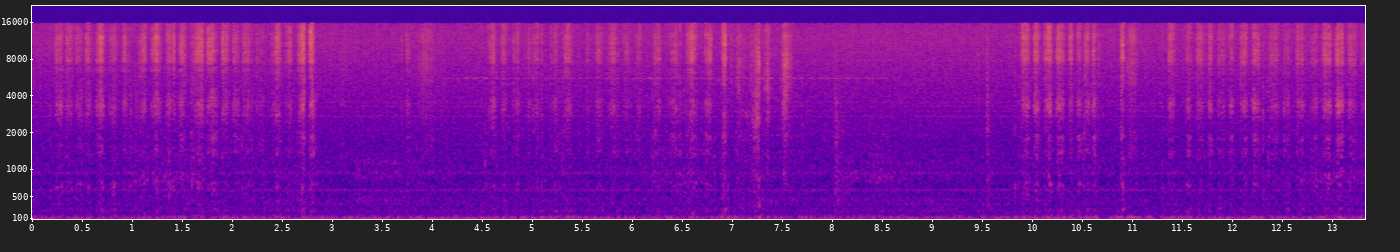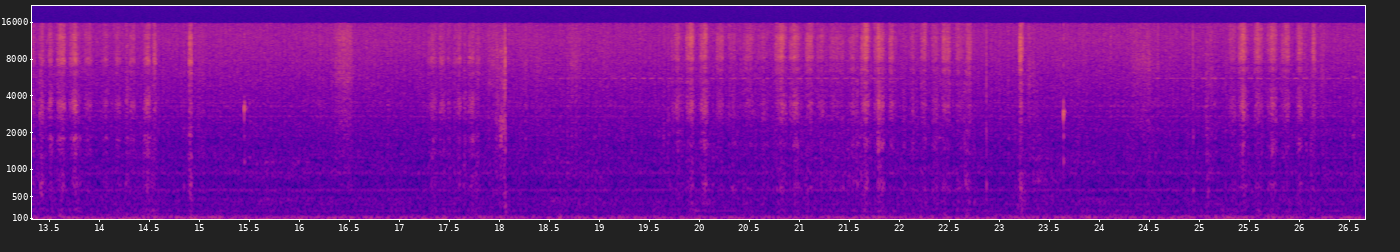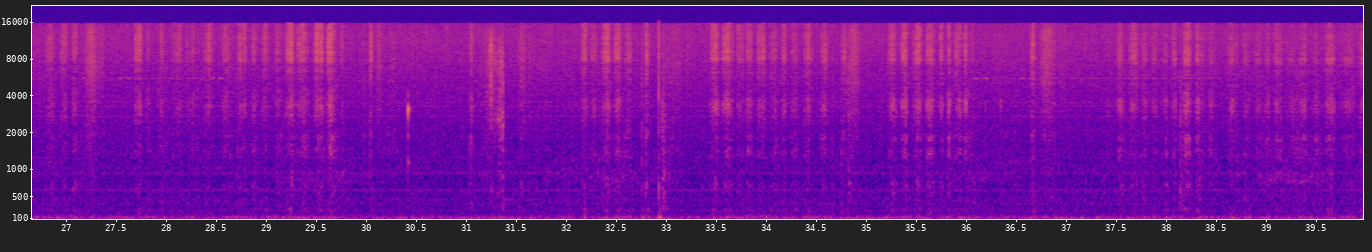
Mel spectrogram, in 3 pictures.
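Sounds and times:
steady low hum: 0.0 - 39.9
pen nib scratching paper: 32.2 - 36.1, 37.5 - 39.9.

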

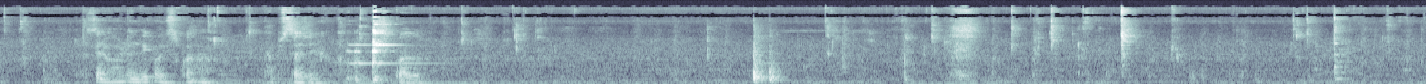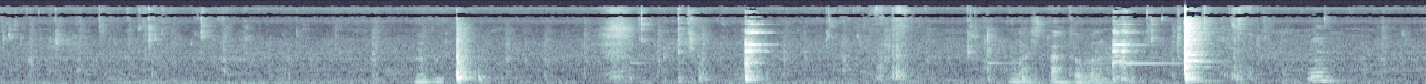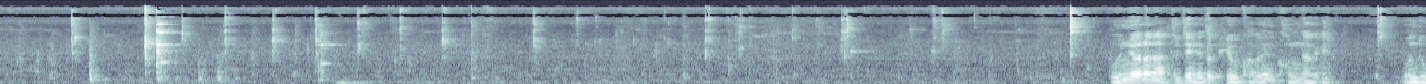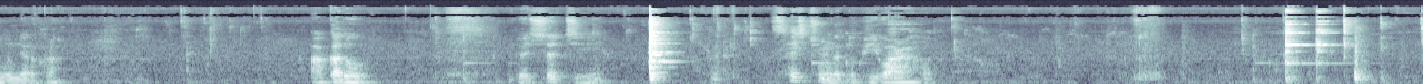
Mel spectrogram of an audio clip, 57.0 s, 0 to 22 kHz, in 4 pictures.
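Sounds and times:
utensils tapping bowls and pan: 55.4 - 56.5.

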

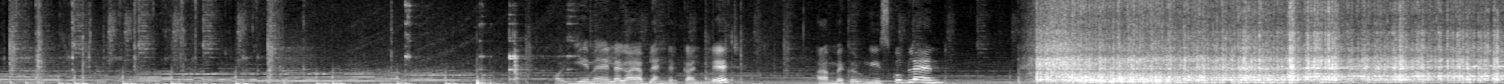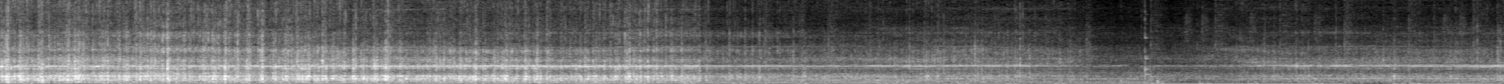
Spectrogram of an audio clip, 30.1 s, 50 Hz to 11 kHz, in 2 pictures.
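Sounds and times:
blender running: 10.2 - 30.0.

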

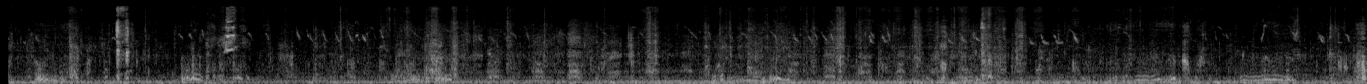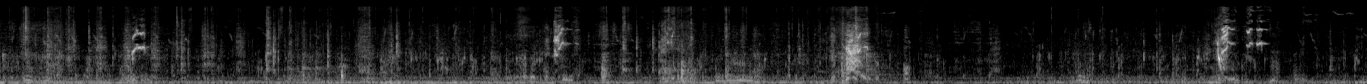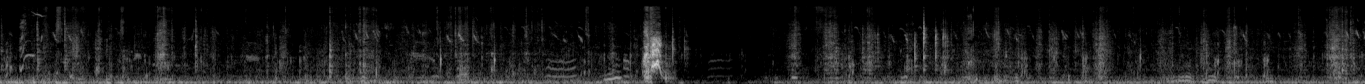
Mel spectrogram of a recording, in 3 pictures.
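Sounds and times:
puppies chewing and lapping: 0.1 - 40.9
puppies growling: 0.1 - 40.9.

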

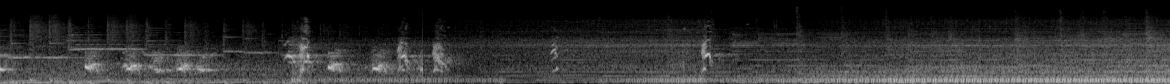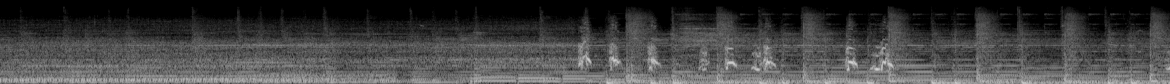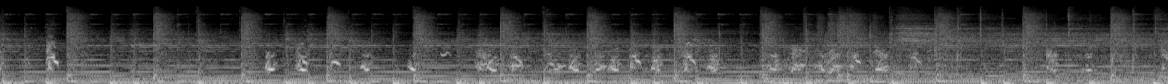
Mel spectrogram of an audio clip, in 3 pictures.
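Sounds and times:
dogs barking and yipping: 0.0 - 4.8, 5.5 - 5.8, 6.8 - 7.4, 17.3 - 21.0, 23.3 - 24.2, 25.9 - 33.0, 33.7 - 35.0
lawn tractor engine running: 2.8 - 35.0.

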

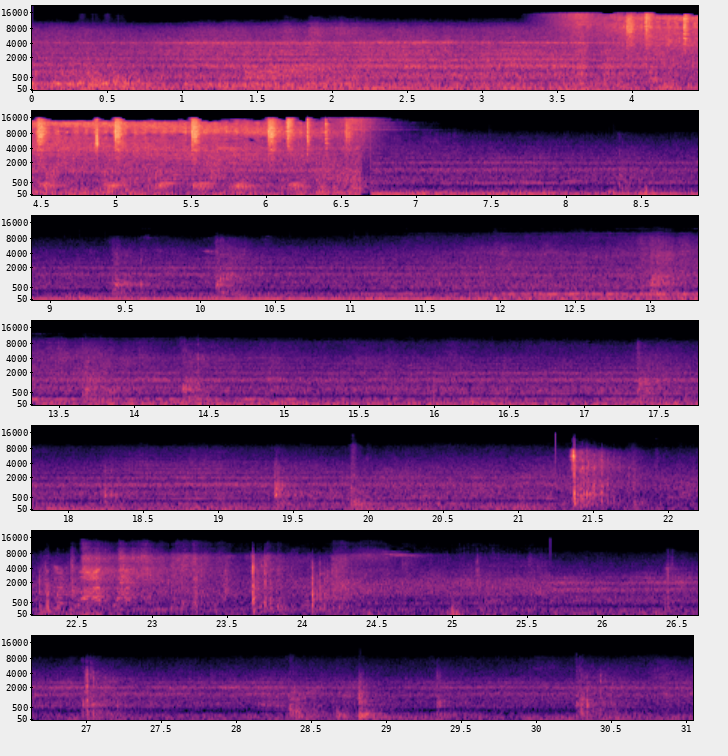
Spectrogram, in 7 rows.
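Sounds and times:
low rumble: 0.0 - 21.3.

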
